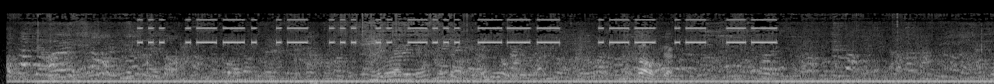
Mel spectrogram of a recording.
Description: Morse code (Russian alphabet), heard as a high beeper, hand-sent with a bug key, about 22 wpm, 2750 Hz, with the noise of a restaurant. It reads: СПАСИБО ВАМ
